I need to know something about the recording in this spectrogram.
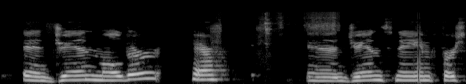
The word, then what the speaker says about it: Jan: And Jan's first name is spelled incorrectly. It's not Ian, it's Jan.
